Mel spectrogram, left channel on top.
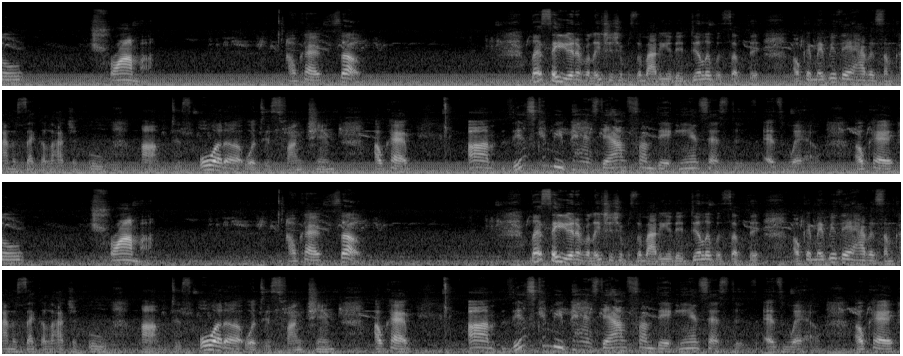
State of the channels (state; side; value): noise; left; hum, 5 dB below the sound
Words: trauma. Okay? So, let's say you're in a relationship with somebody and they're dealing with something. Okay, maybe they're having some kind of psychological disorder or dysfunction. Okay, this can be passed down from their ancestors as well. Okay,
